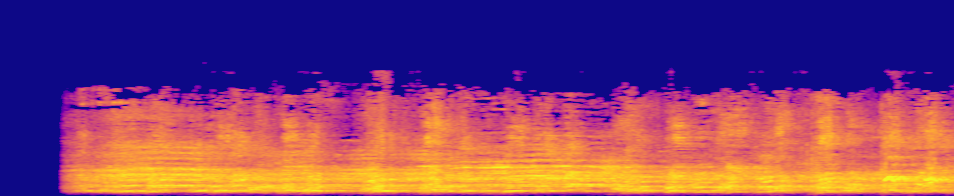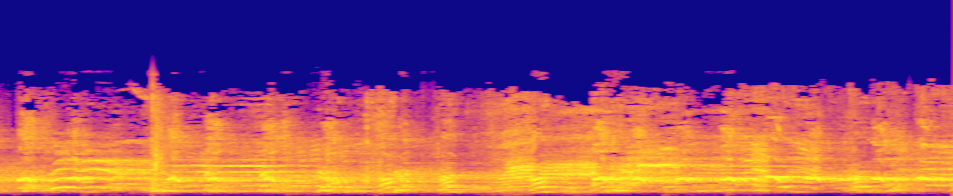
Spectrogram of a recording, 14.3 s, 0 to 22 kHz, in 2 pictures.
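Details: Dogs barking during a flyball tournament race at an indoor ice arena in Dover, New Hampshire, April 2011: dense, overlapping sharp barks from many dogs, continuous throughout, mixed with arena echo and crowd noise.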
